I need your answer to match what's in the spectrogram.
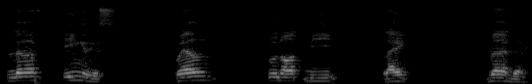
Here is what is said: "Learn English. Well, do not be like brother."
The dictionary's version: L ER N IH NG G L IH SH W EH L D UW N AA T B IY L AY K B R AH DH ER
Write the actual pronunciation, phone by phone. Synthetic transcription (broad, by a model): L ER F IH NG G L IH S W EH L D UW N AA T B IY L AY K B R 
